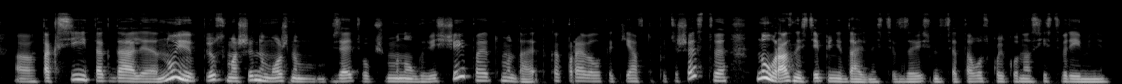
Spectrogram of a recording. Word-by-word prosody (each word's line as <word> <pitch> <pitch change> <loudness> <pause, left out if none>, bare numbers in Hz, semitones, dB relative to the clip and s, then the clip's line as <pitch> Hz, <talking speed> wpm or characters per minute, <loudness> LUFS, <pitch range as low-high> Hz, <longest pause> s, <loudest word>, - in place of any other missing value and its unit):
э, 130 -1 -4
такси 220 - +1
и - - -3
так 160 -6 -2
далее. 135 -4 +2
Ну 270 - +6
и 225 - +8
плюс 205 +6 -2
машины 165 +5 +2
можно 145 -4 -1
взять, 145 +3 -2
в 140 - -11
общем, 135 +2 -9
много 135 -2 0
вещей, 145 - 0
поэтому 175 - -4
да, 125 -3 -4
это, - - -17
как 165 -1 -10
правило, 155 -2 -3
такие 140 +1 -8
автопутешествия, 155 +6 -4 0.3
но 290 0 +9
в - - +7
разной 165 -2 +7
степени 145 0 -1
дальности, 120 -2 -3
в 120 - -8
зависимости 125 0 -5
от 125 - -6
того, 130 +1 -3
сколько 135 0 -8
у - - -4
нас 135 -1 -4
есть 145 - -11
времени. 125 -2 -1
140 Hz, 190 wpm, -24 LUFS, 130-160 Hz, 0.3 s, но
